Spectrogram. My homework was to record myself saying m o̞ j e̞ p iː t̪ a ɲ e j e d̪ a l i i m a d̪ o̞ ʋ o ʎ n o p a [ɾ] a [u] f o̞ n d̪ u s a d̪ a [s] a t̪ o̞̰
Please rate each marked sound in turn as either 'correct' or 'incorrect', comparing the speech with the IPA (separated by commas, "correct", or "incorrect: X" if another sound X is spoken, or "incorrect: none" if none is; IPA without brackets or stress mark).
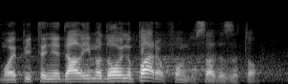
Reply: correct, correct, incorrect: z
